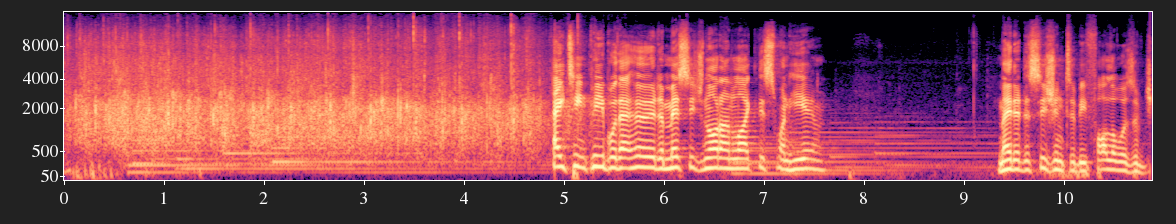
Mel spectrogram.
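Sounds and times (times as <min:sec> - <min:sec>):
audience applauding: 0:00.0 - 0:05.8
speech: 0:04.9 - 0:07.7, 0:09.4 - 0:10.8.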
